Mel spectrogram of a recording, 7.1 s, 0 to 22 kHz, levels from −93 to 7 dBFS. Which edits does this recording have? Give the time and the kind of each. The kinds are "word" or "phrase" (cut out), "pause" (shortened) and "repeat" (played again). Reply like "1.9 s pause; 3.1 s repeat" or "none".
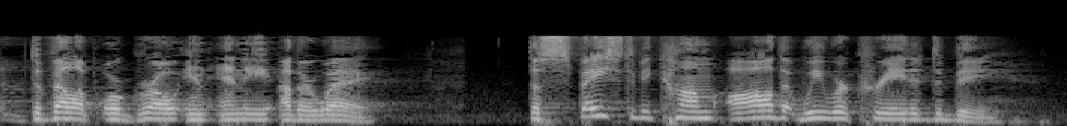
3.1 s pause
